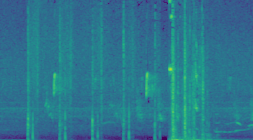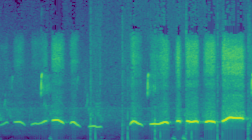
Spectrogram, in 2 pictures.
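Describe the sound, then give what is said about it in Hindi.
After a few sharp taps, a door is opened for someone arriving, rattling and scraping open with a brief noisy burst, then someone whistles a wavering tune over scattered clicks. “आ गया लगता है. खोल खोल दरवाजा. खोल.”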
